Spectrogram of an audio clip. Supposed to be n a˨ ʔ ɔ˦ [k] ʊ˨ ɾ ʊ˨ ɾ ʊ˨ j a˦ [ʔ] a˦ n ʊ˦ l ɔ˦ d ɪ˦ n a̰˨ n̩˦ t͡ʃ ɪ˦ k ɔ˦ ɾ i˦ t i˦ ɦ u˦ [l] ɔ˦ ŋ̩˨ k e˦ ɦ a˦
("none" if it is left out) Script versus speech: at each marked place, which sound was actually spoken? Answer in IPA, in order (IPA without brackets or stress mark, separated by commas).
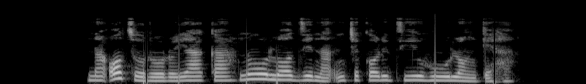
t, k, l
